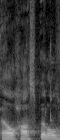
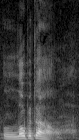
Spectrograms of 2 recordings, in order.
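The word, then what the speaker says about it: L'Hôpital: do you do use that famous rule we all mispronounce when we see it written right we'll use a little L hospitals rule okay it's l'hopital l'hopital's rule oh you have to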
